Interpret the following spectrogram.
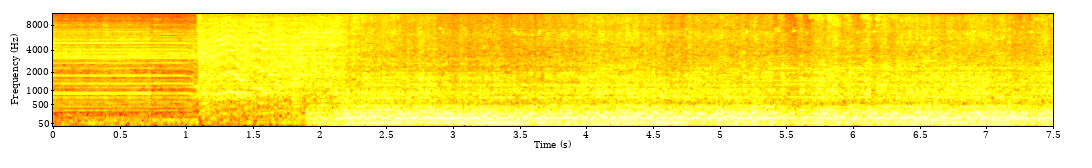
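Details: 1974 Chevy Caprice, built turbo LS, after Holley 12-1800 dual fuel pump upgrade, first start: starter catches after about a second, then deep steady idle with no stumble or misfire; normal start and idle.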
